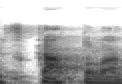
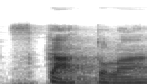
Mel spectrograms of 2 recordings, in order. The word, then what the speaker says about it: scatola: Então, por exemplo, começando com A, SC seguido de A, a pronúncia fica igual da língua portuguesa. Então, por exemplo, escátola, né? Que é caixa, escátola, né? Se escreve S-C-A-T-O-L-A, escátola, escátola.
